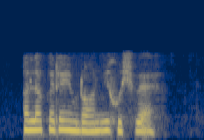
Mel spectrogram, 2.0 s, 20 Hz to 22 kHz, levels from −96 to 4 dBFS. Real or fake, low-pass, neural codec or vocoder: fake; 5.4 kHz; vocoder, 44.1 kHz, 128 mel bands, Pupu-Vocoder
